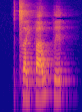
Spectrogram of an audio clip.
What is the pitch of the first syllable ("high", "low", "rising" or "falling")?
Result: low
